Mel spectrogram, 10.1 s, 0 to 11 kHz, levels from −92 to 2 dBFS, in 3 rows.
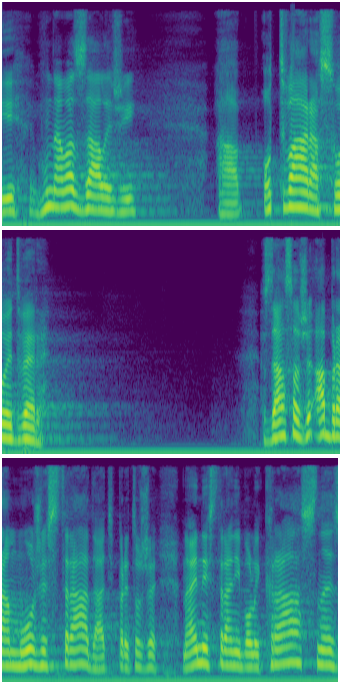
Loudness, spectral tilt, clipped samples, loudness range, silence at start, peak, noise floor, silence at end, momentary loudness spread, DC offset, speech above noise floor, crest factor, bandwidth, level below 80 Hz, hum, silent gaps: -16 LUFS; -6 dB/octave; under 0.1%; 3 LU; 0 s; 0 dBFS; -65 dBFS; 0 s; 11 LU; 2%; 49 dB; 16 dB; 10 kHz; -52 dBFS; none; none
